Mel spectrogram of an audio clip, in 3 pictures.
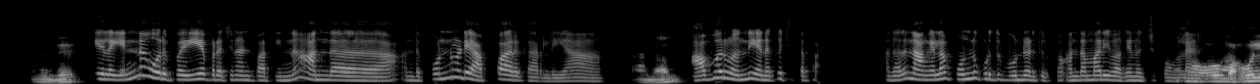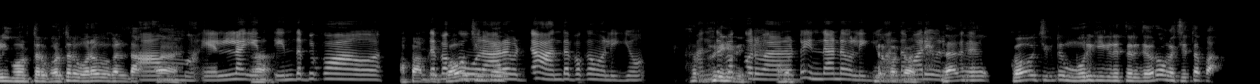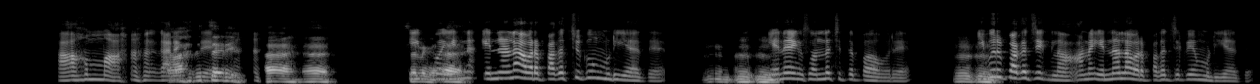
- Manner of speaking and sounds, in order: unintelligible speech; other noise; laughing while speaking: "புரியுது. அத இந்த பக்கம்"; laughing while speaking: "ஆமா. கரெக்ட்டு"; laughing while speaking: "அது சரி. அ. அ. சொல்லுங்க. அ"
- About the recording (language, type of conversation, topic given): Tamil, podcast, தீவிரமான மோதலுக்குப் பிறகு உரையாடலை மீண்டும் தொடங்க நீங்கள் எந்த வார்த்தைகளைப் பயன்படுத்துவீர்கள்?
